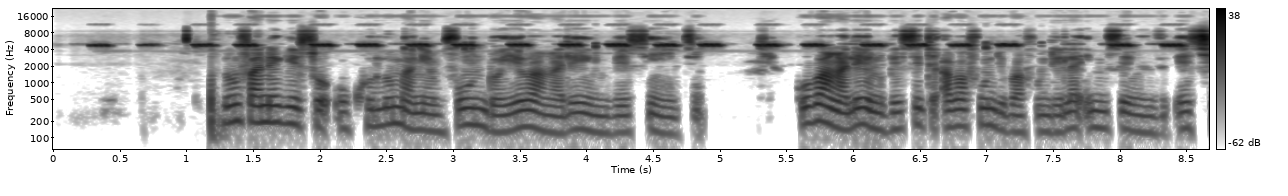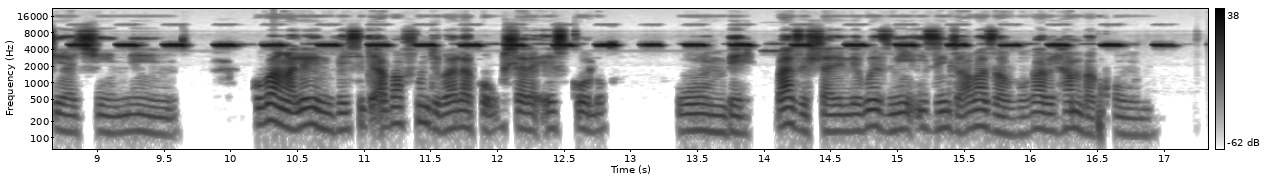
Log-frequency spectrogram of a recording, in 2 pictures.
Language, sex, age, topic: North Ndebele, male, 36-49, education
